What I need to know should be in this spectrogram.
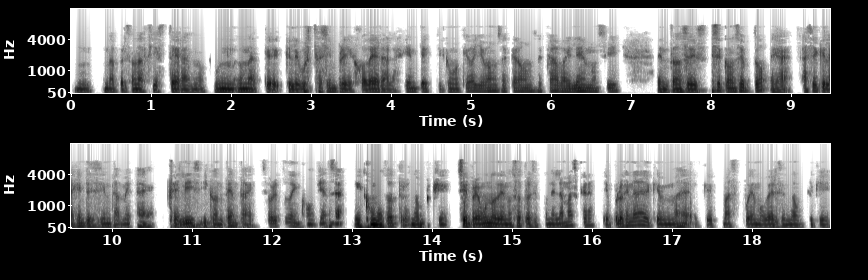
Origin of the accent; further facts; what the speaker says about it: Quito, Pichincha, Ecuador; Yo soy de Quito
